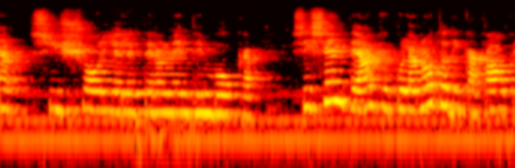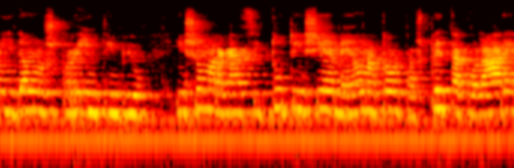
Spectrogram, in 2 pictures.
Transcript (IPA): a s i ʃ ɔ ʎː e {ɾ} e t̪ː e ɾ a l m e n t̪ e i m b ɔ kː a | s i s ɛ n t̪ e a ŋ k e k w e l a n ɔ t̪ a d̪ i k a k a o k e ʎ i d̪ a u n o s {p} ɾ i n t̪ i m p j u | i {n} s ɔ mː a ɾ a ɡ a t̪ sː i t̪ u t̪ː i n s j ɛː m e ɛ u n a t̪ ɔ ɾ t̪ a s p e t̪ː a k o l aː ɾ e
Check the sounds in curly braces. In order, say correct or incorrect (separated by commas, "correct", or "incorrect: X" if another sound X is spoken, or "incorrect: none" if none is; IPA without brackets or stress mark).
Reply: incorrect: l, correct, correct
